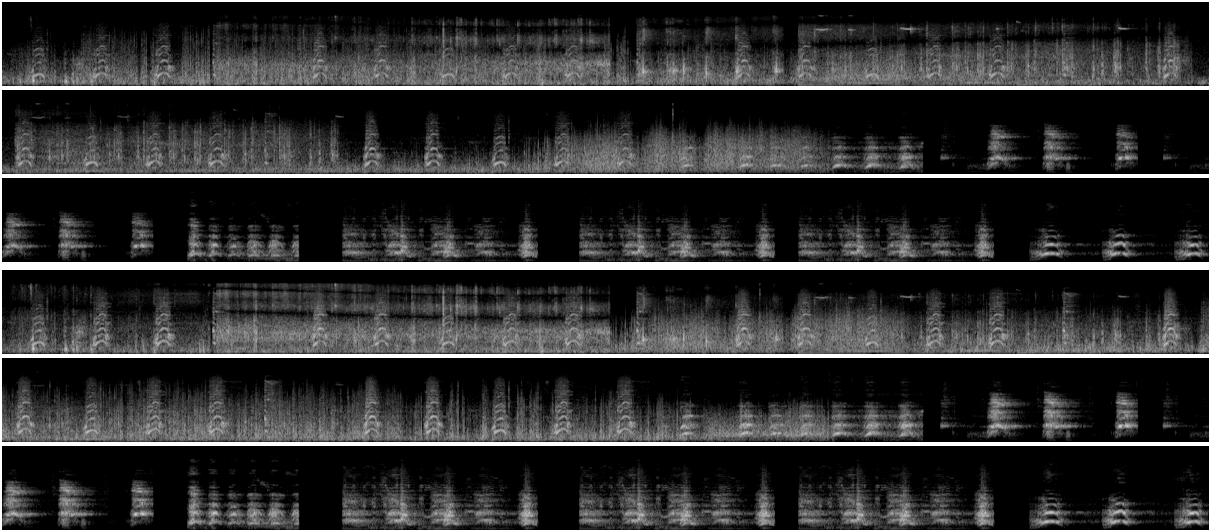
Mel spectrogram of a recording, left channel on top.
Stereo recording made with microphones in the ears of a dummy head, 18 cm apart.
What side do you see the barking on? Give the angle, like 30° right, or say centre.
30° right.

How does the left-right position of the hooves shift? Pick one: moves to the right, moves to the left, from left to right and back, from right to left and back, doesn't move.
moves to the left.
